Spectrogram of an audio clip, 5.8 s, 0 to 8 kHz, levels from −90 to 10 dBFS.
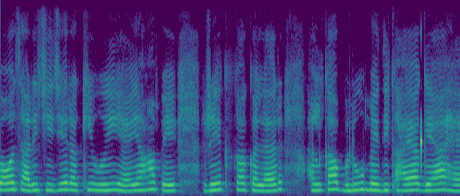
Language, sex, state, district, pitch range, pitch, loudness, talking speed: Hindi, female, Jharkhand, Garhwa, 245-270 Hz, 255 Hz, -21 LUFS, 175 wpm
